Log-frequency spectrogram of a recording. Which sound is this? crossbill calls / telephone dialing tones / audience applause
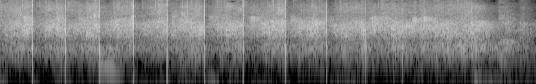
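audience applause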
